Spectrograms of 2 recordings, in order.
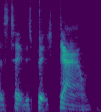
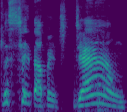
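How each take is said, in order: First: It sounds grim and menacing, like a threat. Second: It sounds like playful, excited girly chat.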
